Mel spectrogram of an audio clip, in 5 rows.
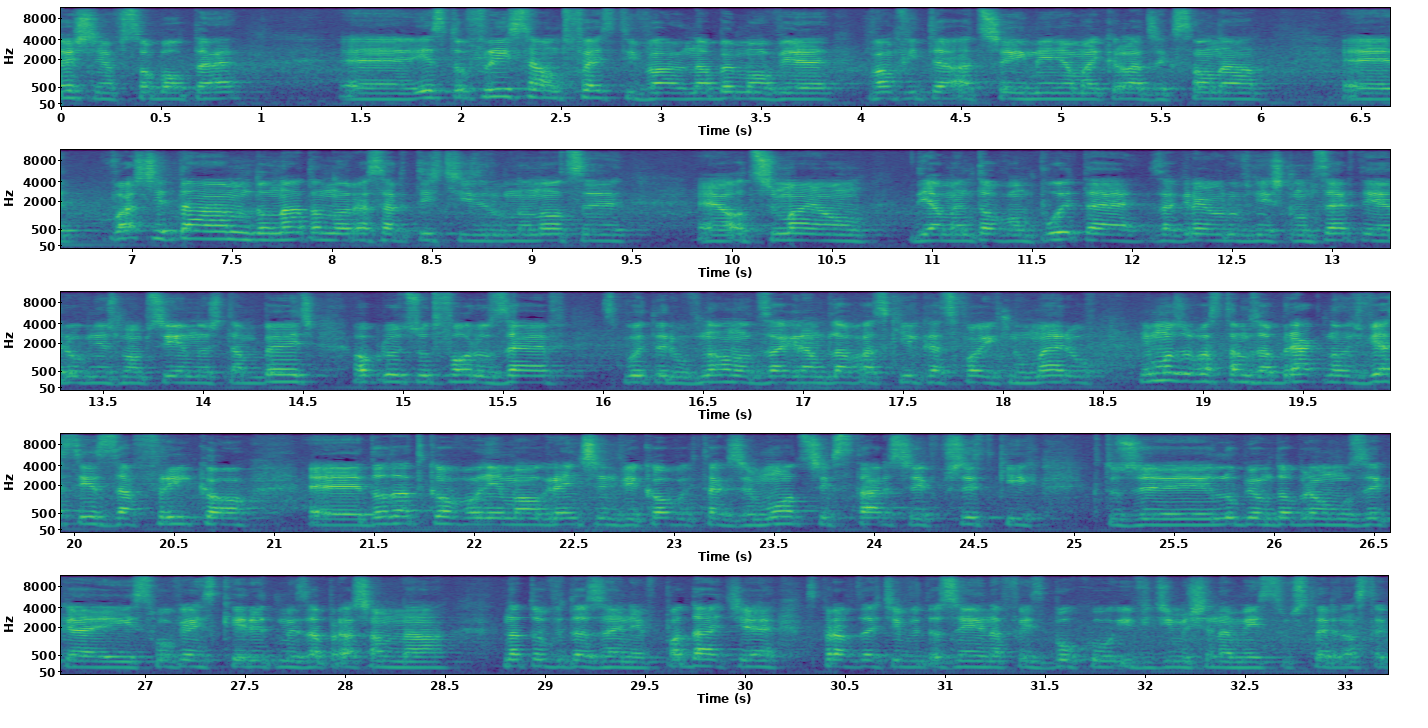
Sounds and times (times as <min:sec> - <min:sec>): Speech: 0:00.0 - 0:33.2.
